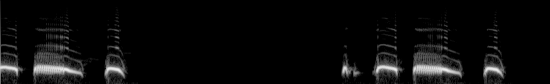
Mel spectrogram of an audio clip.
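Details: Decoy spotted dove at Ban Nong Hin, set out to attract wild birds, repeating a three-part coo phrase twice: brief note, drawn-out purring coo, sharp ending coo, with silence between phrases.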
